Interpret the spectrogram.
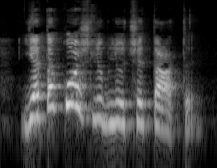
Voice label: dialogue, Ukrainian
